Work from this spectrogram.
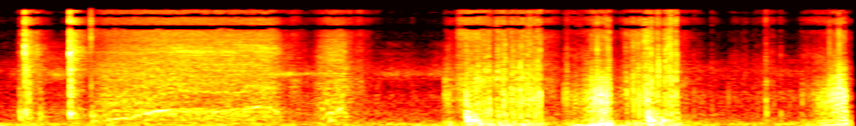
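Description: Fingertips and nails scratch and tap across a large, thin, hollow-celled pleated fabric or paper window shade lit from behind. Soft papery rustling and scraping runs through the clip, with a rising and falling whistly tone early on. Sharper, louder taps come in bursts later.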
